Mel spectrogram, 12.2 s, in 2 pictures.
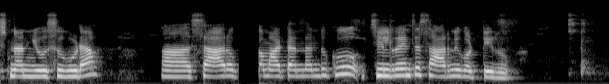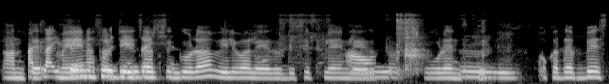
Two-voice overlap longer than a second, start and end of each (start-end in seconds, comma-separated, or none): none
